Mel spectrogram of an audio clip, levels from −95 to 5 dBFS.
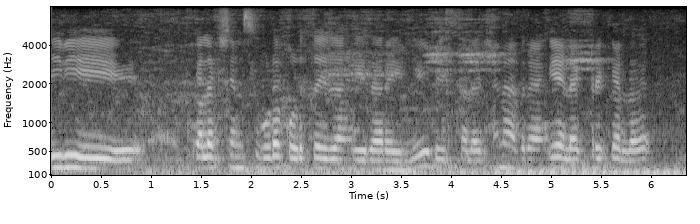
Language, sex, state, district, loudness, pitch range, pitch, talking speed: Kannada, female, Karnataka, Raichur, -15 LUFS, 170-205 Hz, 190 Hz, 105 wpm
